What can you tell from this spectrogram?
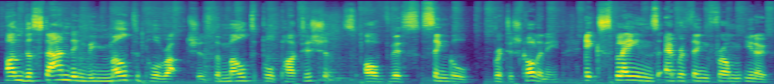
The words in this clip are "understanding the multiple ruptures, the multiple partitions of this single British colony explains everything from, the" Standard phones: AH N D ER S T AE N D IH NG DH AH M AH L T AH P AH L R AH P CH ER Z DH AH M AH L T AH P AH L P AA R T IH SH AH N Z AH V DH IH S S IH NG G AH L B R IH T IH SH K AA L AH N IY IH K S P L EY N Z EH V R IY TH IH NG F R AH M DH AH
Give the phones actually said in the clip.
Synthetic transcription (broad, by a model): AH N D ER S T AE N D IH NG DH AH M AH L T AH P AH L R AH P CH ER Z DH AH M AH L T AH P AH L P AA T IH SH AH N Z AH V DH IH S S IH NG G AH L B R IH T IH SH K AA L AH N IY IH K S P L EY N Z EH V R IY TH IH NG F R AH M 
